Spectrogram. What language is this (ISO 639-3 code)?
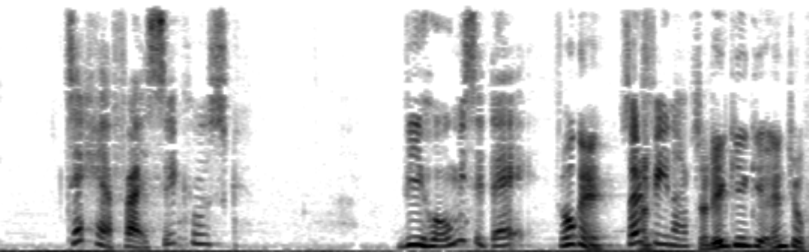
dan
